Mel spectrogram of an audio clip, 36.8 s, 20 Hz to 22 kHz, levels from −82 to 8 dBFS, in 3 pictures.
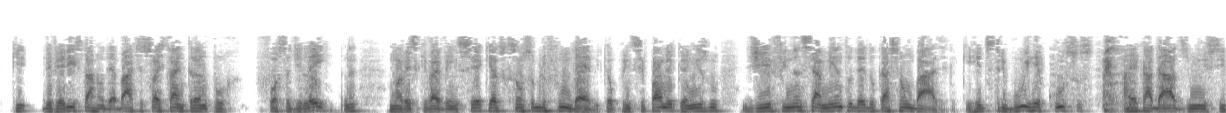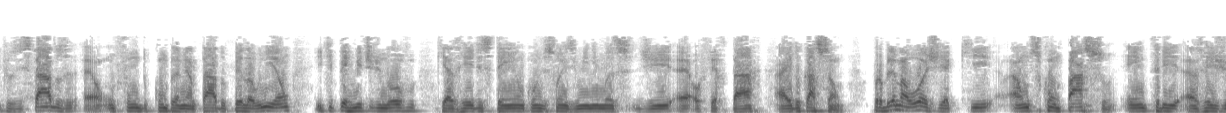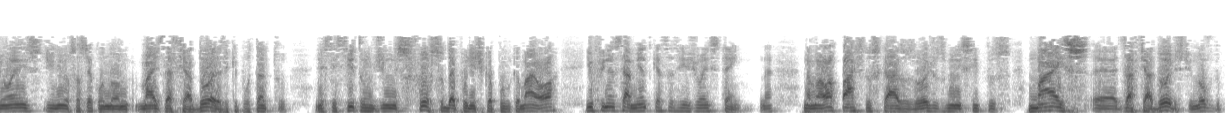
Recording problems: distortion; slight; 7% of the sound clipped
garbled, watery; slightly; nothing above 6 kHz

